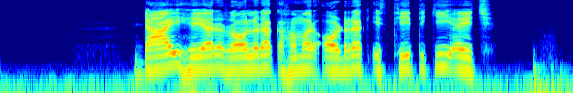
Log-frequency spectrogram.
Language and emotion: Maithili, neutral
